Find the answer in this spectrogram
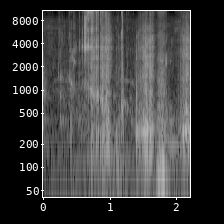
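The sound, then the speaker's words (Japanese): Crisp crunching as someone bites into crunchy food and chews while people take turns eating, a burst of several sharp crackling bites in quick succession with no talking. “ちょっとじゃあの一人ずつあの食べる時ちょっとちゃんと”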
